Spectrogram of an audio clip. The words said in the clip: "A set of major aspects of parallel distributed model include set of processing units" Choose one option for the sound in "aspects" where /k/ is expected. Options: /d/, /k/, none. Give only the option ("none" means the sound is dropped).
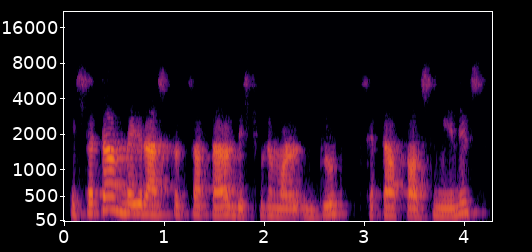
none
